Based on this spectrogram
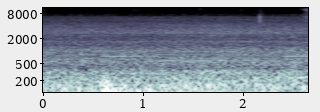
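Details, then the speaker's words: Honda Acty HA4 mini truck: broken plastic vacuum barb at the coolant-heated thermal valve leaks vacuum, giving an uneven, lumpy idle that won't settle; fix is replacing the thermal valve. Rough running from vacuum leak. "But we're losing vacuum, so it's kind of running crummy."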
